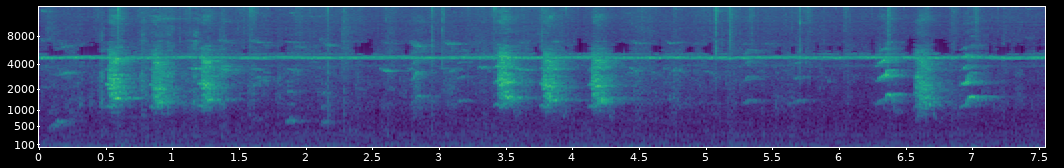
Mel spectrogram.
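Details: Young male German Shepherd giving three groups of three sharp barks separated by short pauses, with a constant high-pitched hum in the background.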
